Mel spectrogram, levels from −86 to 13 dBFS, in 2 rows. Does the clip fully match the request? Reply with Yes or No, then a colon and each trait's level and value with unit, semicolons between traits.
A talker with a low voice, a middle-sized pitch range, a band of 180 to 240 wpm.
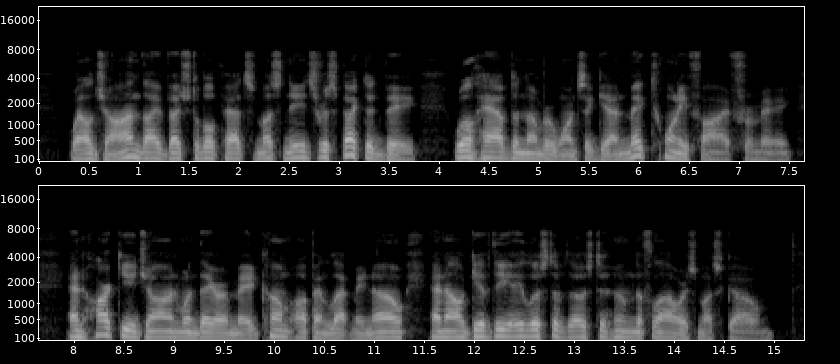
Yes: low, 110 Hz; average, 4.5 semitones; average, 190 wpm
